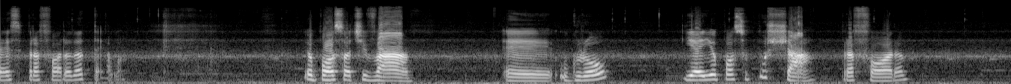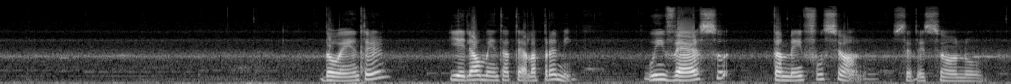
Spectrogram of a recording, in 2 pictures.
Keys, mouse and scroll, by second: 0.6 click, 6.1 click, 7.2-8.9 drag, 9.6-12.8 drag, 13.7 Return, 16.5 ctrl+z, 18.0-20.2 drag.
